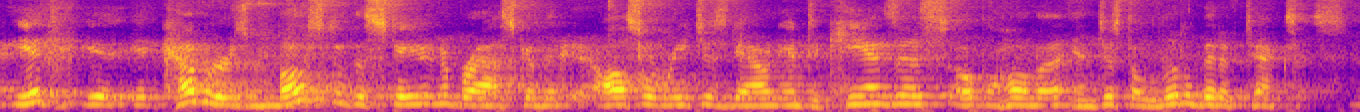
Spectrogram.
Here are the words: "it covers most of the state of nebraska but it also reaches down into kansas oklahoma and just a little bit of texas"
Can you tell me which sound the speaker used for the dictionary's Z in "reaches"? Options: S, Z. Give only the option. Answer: Z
